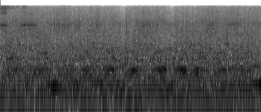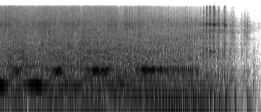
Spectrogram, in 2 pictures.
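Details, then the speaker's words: Vintage snowmobile two-stroke, stored since last spring, after trimming the loose fuel line: runs rough and uneven for several seconds, then fades and quits, not drawing fuel; carb to be removed. Fuel starvation. "Well, she's not sucking any fuel. So, we had to go to the same thing. We're going to take the carb off, flip her upside down, see what's going on."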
